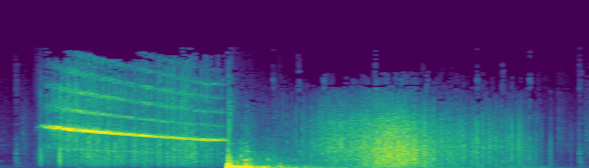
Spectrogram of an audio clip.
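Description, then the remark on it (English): A firework rocket whistles upward with a falling pitch, then bursts with a sharp bang, followed by a long, loud crackling sizzle that slowly fades away. “I heard watching fireworks.”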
